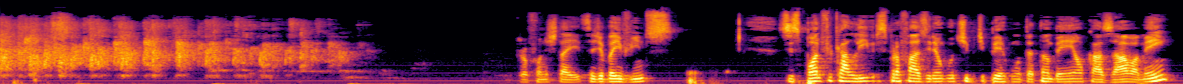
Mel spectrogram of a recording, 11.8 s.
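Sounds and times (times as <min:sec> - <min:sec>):
crowd applauding: 0:00.0 - 0:03.8
speech: 0:05.2 - 0:07.0, 0:07.8 - 0:11.8.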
